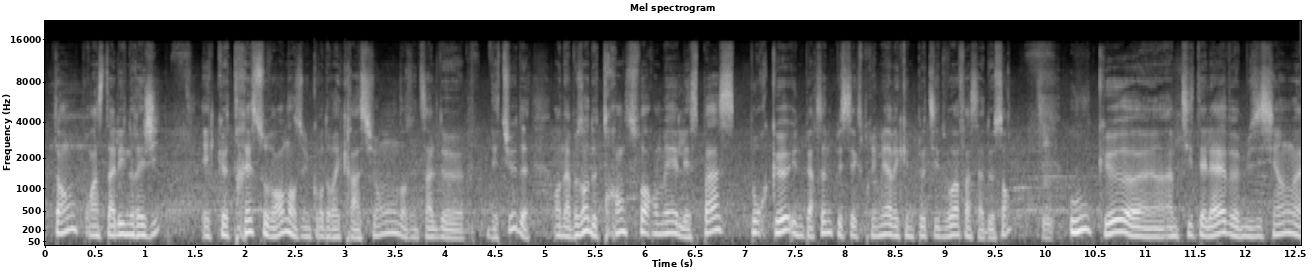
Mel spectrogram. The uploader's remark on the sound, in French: J'improvise un épisode au salon InMacweb Store. Ambiance salon (bruit de fond).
